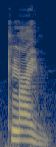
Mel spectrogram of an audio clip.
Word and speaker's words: climb: And for MB at the final stage sometimes, and for example, climb, plumber, comb, tomb.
